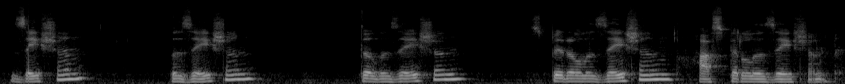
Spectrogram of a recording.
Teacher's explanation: In hospitalization, the zay is the main stress syllable. Words that end with ation, ation, are pretty much always stressed on that a, that second to last syllable.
